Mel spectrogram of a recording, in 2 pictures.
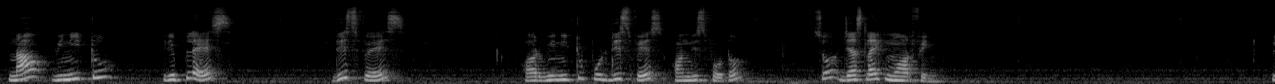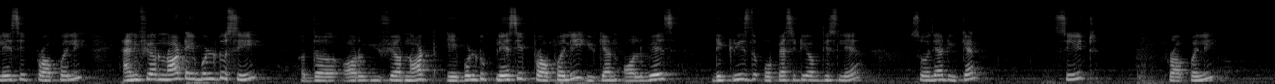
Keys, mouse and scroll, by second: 20.3-22.6 drag, 22.7-25.5 drag.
